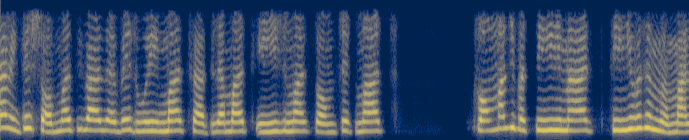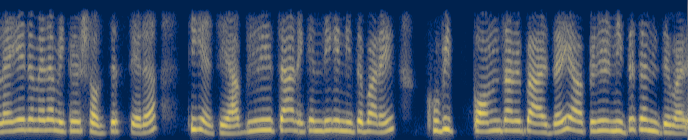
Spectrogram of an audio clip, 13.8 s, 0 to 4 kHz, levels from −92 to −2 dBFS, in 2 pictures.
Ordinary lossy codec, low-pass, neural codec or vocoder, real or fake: none; 3.6 kHz; codec, 24 kHz, 0.5 kbps, DualCodec; fake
